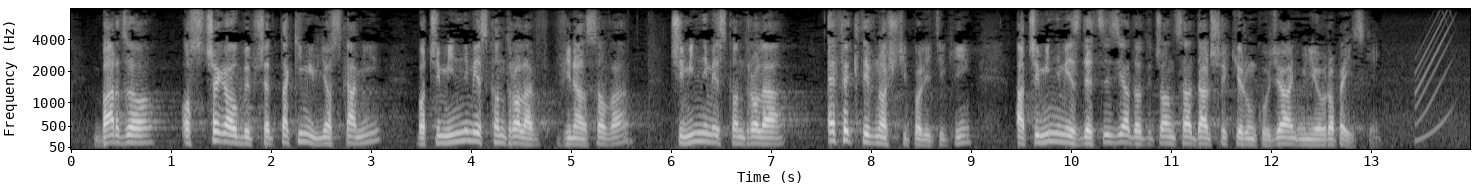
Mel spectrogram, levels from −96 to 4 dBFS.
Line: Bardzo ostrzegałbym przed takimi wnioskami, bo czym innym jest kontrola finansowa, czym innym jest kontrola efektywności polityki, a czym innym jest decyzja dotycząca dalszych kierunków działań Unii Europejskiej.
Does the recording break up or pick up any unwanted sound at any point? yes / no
yes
